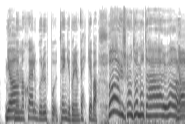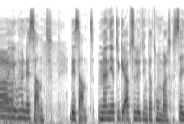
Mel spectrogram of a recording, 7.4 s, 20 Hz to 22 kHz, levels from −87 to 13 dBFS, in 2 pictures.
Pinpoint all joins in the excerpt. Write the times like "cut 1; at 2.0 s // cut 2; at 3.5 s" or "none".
none

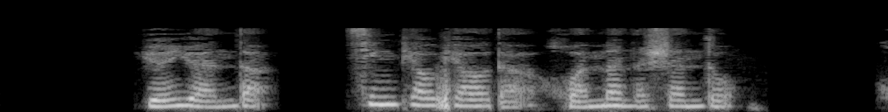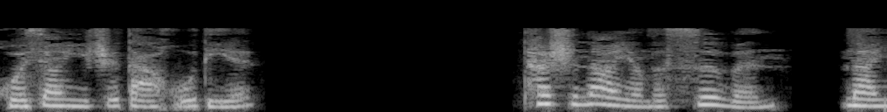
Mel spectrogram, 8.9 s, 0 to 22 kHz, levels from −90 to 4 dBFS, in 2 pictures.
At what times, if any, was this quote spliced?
none

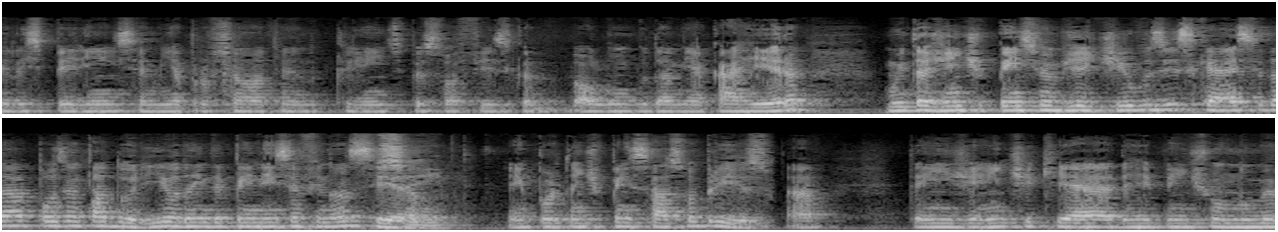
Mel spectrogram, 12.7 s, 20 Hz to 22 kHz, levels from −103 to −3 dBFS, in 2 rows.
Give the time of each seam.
cut 1; at 10.2 s

